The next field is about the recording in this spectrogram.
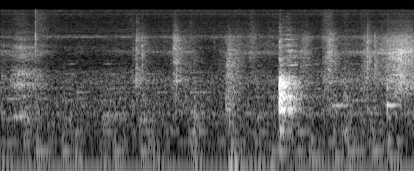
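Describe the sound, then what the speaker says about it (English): A cooking pan is picked up and handled in a home kitchen, clanking and scraping against other cookware in short, irregular knocks, with one sharper metallic bang near the end. "So first thing that I need to do is to get my pan."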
